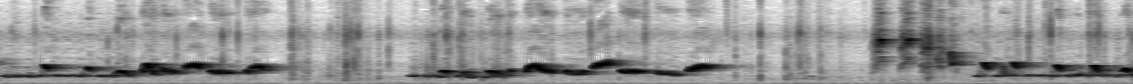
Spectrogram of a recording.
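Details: Post-moult song of a caged white-rumped shama: three loud bursts of rich, bouncing whistled phrases stepping up and down, the last opening with a high sharp note, with light clicking between phrases.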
